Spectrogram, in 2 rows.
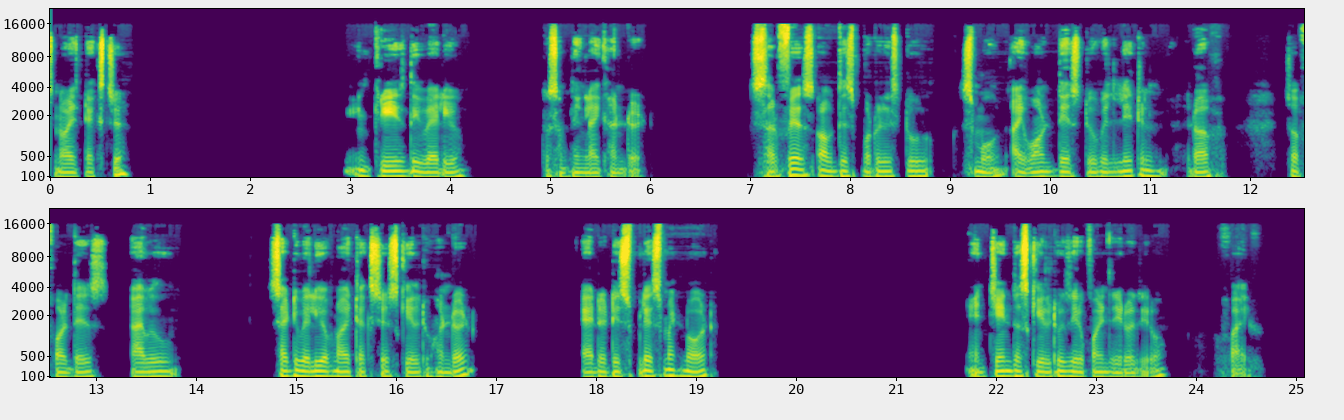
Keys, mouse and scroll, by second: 1.2 click, 1.4 middle click, 1.5 middle click, 1.8 click, 2.4 middle click, 2.5-2.8 scroll up 4, 2.9 middle click, 4.0-6.3 drag, 5.7 KP_0, 6.6 scroll down 2, 6.7 middle click, 12.6 click, 13.5 middle click, 16.6 click, 16.9 shift+a, 20.6-21.2 scroll up 2, 20.9 click, 21.7-24.4 drag, 23.2 KP_0, 24.9 scroll down 3, 25.0 middle click.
